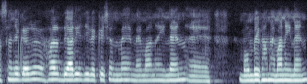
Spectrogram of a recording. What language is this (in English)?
Sindhi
